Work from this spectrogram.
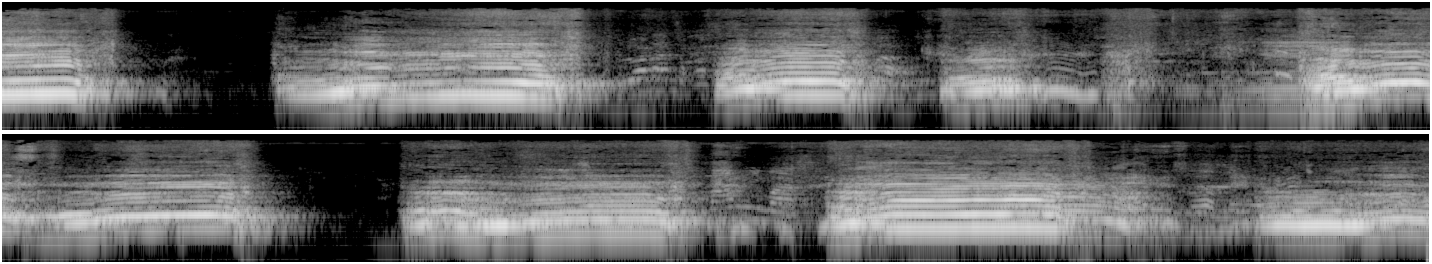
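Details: Raging black bull in its pen, loudly mooing: a run of six long, drawn-out harmonic bellows, each swelling and bending in pitch, separated by brief pauses, with faint voices between calls.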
